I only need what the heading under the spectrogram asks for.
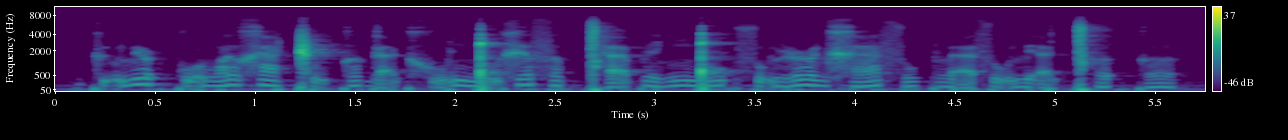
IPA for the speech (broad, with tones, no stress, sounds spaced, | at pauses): kʲ ṵ˧˩ lʲ ə˞˦˥ ʔ k ṵ˧˩ lˠ ɪ˩˧˩ ə̯ x æ˧˩ ǁ ṵ˩˧˩ k ə˩˧˩ ɡ æ̰˨˩˦ k x ṵ˨˩˦ ŋ͡ǃ ṵ˩˧˩ xʲ ə˦˥ s ə˨˥ p ǀʰ æ̰˨˥ p ɪ˨˩˦ ʎ ŋ͡ǃ u˨˥ ʔ s ṵ˧˩ lʲ ɭ ə˞˥˨ lʲ x æ˨˥ s u˩˧˩ p l æ̰˨˩˦ s ṵ˥˨ lʲ æ̰˧˩ ǀʰ ə˨˩˦ ʔ k ə˩˧˩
